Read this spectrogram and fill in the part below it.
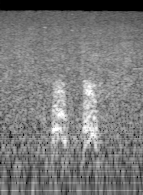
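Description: Chop, a dog in GTA V, gives two short barks in quick succession, moderately loud and slightly distant against a low background hum.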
